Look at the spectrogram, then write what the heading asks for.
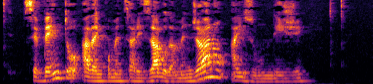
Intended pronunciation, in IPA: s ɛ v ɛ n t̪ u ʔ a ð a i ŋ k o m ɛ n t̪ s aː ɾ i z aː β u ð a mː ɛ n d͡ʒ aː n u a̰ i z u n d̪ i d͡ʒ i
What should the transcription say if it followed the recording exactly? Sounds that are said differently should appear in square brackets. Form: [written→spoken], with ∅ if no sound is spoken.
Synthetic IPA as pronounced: s ɛ v ɛ n t̪ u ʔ a ð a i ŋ k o m ɛ n t̪ s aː ɾ i z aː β u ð a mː ɛ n d͡ʒ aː n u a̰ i z u n d̪ i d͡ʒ i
